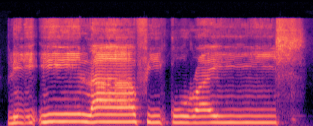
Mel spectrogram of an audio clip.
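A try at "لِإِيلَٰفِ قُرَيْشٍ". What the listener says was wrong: Nah, sudah bagus yang li'ilafi. Tinggal Quraisy itu dipanjangkan lagi ya untuk Roish. Seperti kayak mat arid sukun gitu panjangnya ya.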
